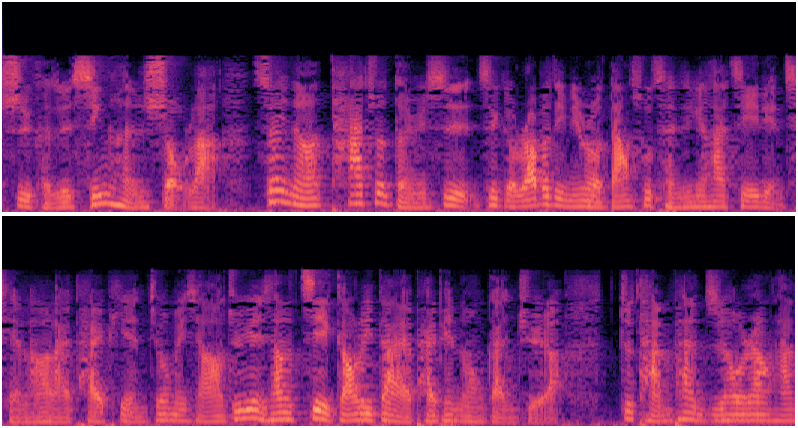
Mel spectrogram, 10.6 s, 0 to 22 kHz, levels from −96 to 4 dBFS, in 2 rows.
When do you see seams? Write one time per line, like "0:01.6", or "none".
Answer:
0:09.3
